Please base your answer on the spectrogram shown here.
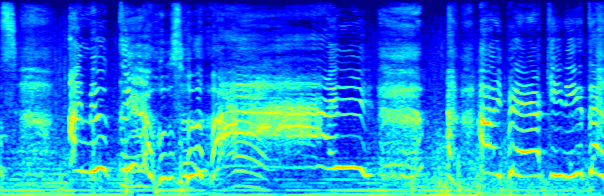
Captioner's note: screams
